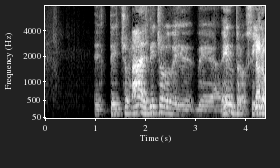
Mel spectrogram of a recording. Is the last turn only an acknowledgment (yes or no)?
no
